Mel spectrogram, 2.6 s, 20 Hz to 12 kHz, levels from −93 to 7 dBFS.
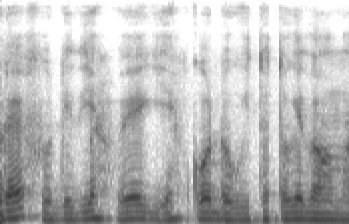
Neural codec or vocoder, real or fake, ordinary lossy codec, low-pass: vocoder, 48 kHz, 128 mel bands, Vocos; fake; Opus, 24 kbps; 10.8 kHz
